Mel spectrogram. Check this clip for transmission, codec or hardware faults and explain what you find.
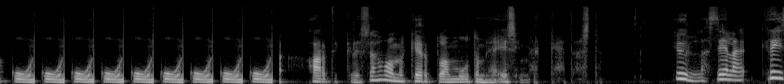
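One transmission fault stands out: a broken-record loop from 0.34 to 2.80 s. The player or stream likely stalled and kept resending its last buffered fragment, so a 0.3 s slice of speech repeats eight times back to back, stuttering mechanically, and the intervening speech is lost before "artikkelissa haluamme kertoa muutamia" resumes.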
